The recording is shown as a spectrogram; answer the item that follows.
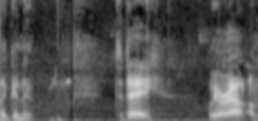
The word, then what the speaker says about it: Gheenoe: It's a Gheenoe.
